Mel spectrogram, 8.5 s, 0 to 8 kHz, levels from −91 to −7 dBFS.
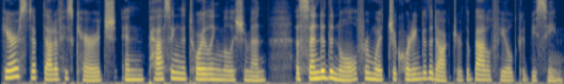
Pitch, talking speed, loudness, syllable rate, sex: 180 Hz, 175 wpm, -21 LUFS, 5.2 syllables/s, female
